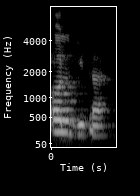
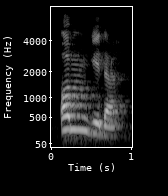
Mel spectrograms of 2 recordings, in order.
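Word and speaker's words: 옮기다: L yung pangalawa kaya ang basa dito ay hindi ol gida silent l OM gida Sorry OM gida Okay so Yun po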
